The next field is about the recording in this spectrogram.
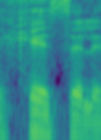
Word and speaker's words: Gesell: Gesell es la aproximación a la pronunciación, pero se dice Gesell en general acá.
